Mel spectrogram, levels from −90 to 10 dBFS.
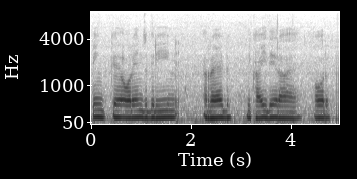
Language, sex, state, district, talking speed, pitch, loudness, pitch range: Hindi, male, Rajasthan, Bikaner, 110 wpm, 130 Hz, -14 LUFS, 130-135 Hz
